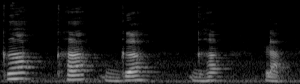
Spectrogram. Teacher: आवाज आएगी कि गले से बोले जा रहे हैं, ये कंठ से बोले जा रहे हैं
